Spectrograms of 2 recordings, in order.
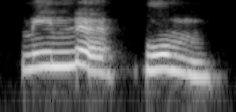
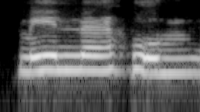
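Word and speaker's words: منهم: Alhamdulillah ya nyampai cuma tadi kayaknya minum Min heeh tawalud ya Jadi ada itu minhum gitu jadi minhum he Boleh diulang Um W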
